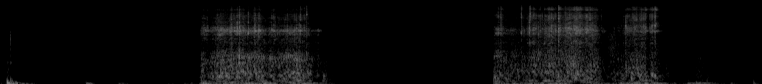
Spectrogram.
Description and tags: Curtain open and close
Curtain being opened and closed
